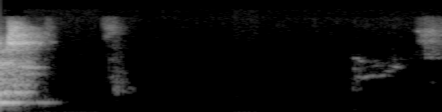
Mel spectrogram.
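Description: The last syllable of a woman's spoken question, rising in pitch, then near silence: room tone.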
